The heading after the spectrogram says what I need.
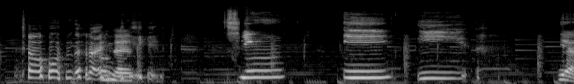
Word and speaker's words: Qingyi: Qingyi. Yeah, it's the right word, but if you say Jingyi, it means semen. Okay. Qingyi.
